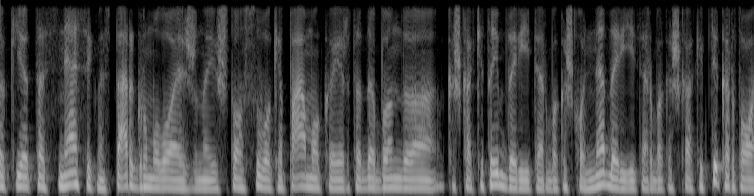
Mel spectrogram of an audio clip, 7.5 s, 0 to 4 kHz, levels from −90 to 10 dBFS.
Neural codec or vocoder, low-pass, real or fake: none; 3.6 kHz; real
